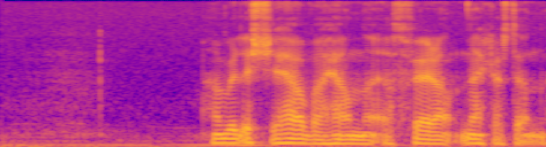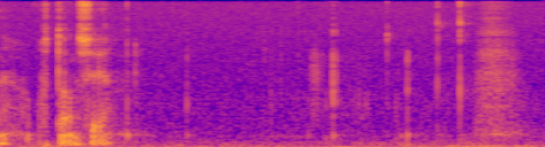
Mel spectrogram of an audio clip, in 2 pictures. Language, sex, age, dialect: Faroese, male, 15-35, Norðurstreymoy/Eysturoy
